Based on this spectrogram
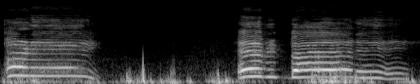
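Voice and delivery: high, excited whoop to kick off the party; party cheer. Real, not acted. Streamer hyping up his viewers, high excited party cheer. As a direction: cheer the chat on like a party host. Hype cheer greeting the chat.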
